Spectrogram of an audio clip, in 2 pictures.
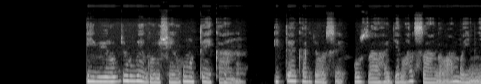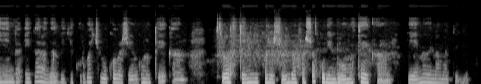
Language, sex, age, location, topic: Kinyarwanda, female, 25-35, Huye, finance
